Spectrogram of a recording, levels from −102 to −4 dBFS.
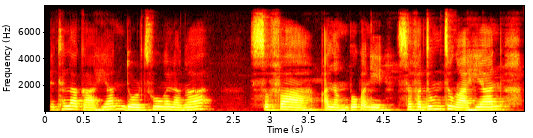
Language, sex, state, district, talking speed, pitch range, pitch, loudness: Mizo, female, Mizoram, Aizawl, 180 wpm, 180-205 Hz, 195 Hz, -16 LUFS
